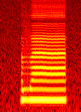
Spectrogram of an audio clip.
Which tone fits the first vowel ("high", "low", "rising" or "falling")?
high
